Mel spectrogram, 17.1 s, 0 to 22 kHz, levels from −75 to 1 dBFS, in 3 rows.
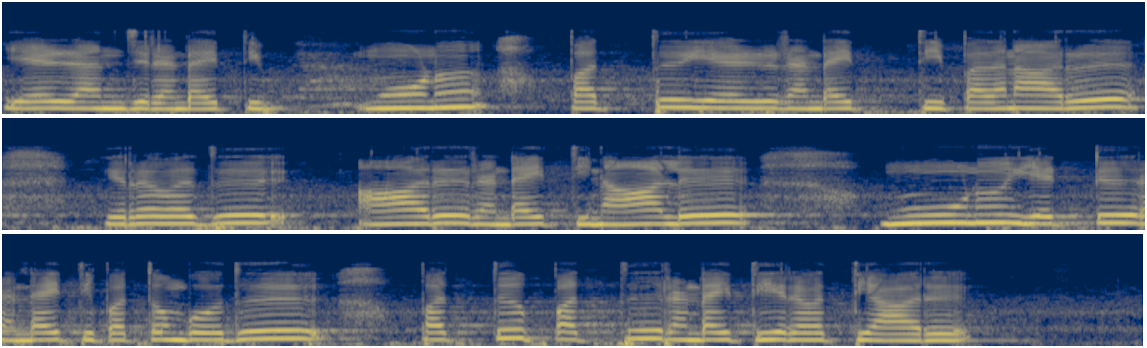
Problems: constant background noise, background conversations at intervals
